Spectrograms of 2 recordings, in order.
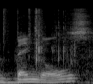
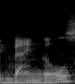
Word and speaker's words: Bengals: card for the bangles bangles properly pronounce the Bengals but some people like to say bangles I don't know why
